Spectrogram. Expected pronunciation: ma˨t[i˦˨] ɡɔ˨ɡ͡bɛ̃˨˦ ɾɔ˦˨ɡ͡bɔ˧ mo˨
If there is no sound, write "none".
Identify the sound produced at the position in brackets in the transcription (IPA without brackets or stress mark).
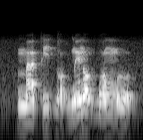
i˧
